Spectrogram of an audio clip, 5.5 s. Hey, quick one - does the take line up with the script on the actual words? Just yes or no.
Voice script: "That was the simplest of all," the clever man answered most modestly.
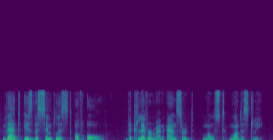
no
